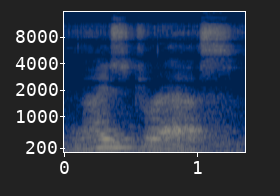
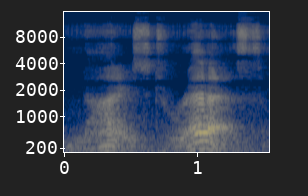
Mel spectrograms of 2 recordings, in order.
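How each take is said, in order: First: It sounds sarcastic and disapproving. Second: It sounds sincere and approving.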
